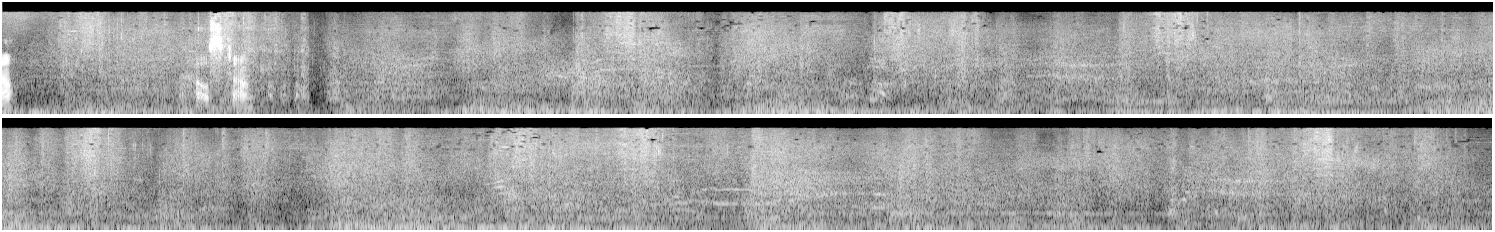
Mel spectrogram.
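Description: A man speaks into a microphone in a calm voice.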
